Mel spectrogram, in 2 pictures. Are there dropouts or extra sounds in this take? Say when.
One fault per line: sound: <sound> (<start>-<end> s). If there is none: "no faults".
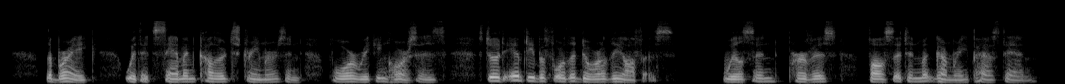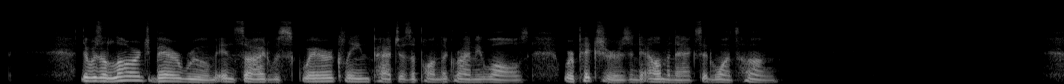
no faults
